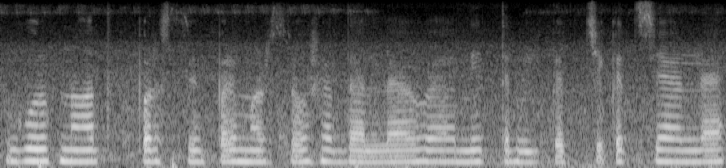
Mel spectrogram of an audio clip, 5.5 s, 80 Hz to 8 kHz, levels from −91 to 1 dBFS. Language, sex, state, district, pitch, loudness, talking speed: Hindi, female, Haryana, Charkhi Dadri, 195 Hz, -19 LUFS, 45 wpm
